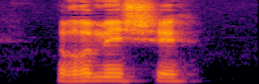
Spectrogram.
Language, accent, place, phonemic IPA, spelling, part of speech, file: French, France, Lyon, /ʁə.me.ʃe/, remécher, verb, LL-Q150 (fra)-remécher.wav
- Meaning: to rehair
